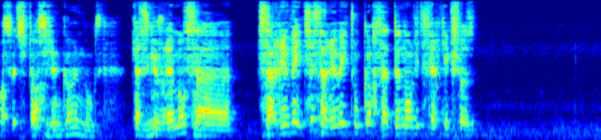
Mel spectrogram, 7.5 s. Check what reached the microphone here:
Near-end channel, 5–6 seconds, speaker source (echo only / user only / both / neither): echo only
